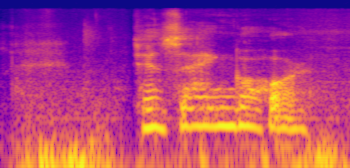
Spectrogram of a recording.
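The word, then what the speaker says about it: T'Zangor: 'Tis Zangor. The T is silent.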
